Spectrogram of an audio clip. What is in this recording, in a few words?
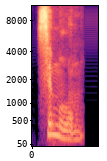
"simoom", Indian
